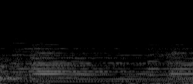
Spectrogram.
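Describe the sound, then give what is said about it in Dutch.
The bells of the Sint-Nicolaaskerk (St. Nicholas Church) ring out in a rich, sustained wash of overlapping metallic tones, with a fresh strike swelling in toward the end; no voices are heard. “In de vette hoorde hij de klokken van de Sint-Nicolaaskerk.”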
